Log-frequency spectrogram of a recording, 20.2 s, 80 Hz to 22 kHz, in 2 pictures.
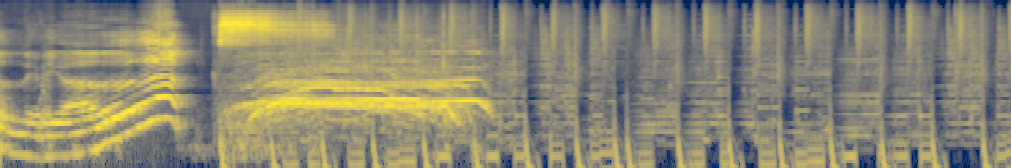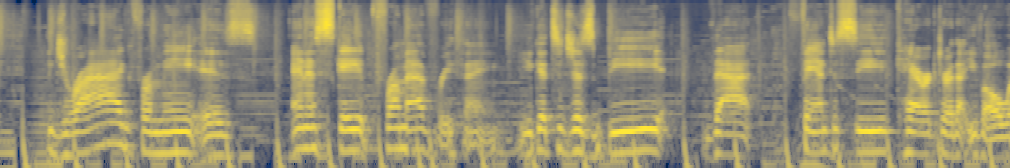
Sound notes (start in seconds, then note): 2.2 cheering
